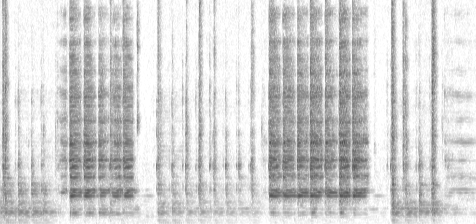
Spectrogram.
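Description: Bass notes plucked in quick runs ring clean and clear, with no buzz or rattle from the strings.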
